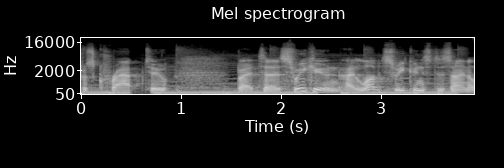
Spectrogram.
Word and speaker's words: Suicune: kid I I think I tried to pronounce it suicin because I didn't have any idea how to pronounce it also there's a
